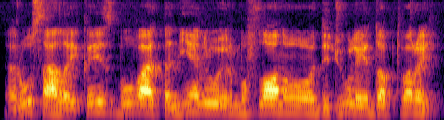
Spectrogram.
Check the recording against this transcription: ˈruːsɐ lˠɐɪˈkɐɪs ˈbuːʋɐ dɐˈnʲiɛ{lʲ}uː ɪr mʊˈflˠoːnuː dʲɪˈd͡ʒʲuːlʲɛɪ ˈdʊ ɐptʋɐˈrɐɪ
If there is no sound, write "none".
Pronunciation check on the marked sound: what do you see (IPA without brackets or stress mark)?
lʲ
